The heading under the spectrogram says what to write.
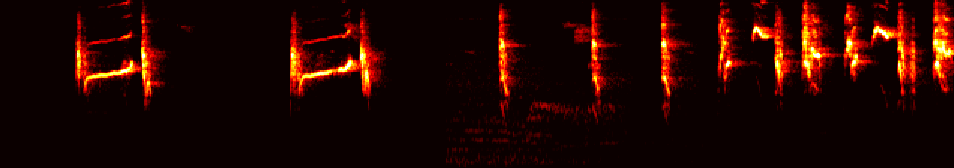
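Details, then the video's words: Long-tailed shrike song, loud, to provoke other shrikes: two rising whistled phrases, then sharp clicks and quickening scratchy chirps over a low hum. "Cendet DIAM Pasti Tak Tahan Dan MERESPON Gacor Bongkar Isian Dengan Suara Kicauan Cendet KERASini"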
